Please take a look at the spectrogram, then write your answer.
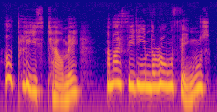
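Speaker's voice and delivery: put-on high, sweet old lady voice; Mrs Silver voice. A narrator's reading. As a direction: lift into a gentle, doting lady.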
